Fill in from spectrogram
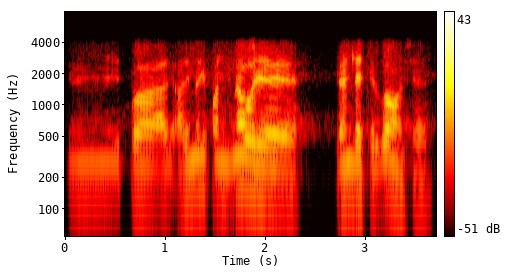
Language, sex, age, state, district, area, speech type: Tamil, male, 18-30, Tamil Nadu, Ranipet, urban, conversation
